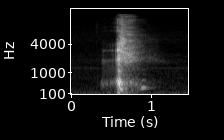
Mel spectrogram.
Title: sneezing 1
